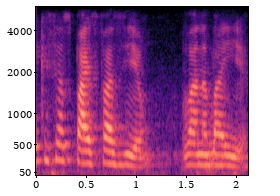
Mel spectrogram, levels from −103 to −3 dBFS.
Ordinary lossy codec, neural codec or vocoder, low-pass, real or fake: Opus, 32 kbps; vocoder, 22.05 kHz, 80 mel bands, Vocos; 5.4 kHz; fake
